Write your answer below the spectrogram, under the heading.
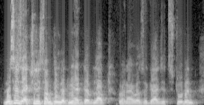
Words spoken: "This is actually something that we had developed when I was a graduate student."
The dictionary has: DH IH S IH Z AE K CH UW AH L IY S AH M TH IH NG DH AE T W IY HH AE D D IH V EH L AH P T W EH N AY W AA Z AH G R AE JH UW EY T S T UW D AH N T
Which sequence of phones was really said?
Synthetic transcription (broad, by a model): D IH S IH Z AE K CH UW AH L IY S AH M T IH NG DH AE T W IY HH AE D D IH V EH L AH P T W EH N AY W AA Z AH G AE JH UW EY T S T UW D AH N T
